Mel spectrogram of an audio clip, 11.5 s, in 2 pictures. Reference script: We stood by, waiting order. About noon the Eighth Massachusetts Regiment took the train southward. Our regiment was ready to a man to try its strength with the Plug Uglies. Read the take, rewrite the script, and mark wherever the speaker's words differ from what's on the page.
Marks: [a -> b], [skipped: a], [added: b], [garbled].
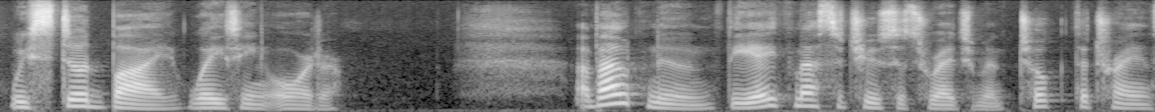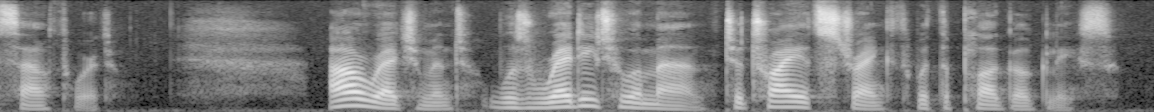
We stood by, waiting order. About noon the Eighth Massachusetts Regiment took the train southward. Our regiment was ready to a man to try its strength with the Plug Uglies.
